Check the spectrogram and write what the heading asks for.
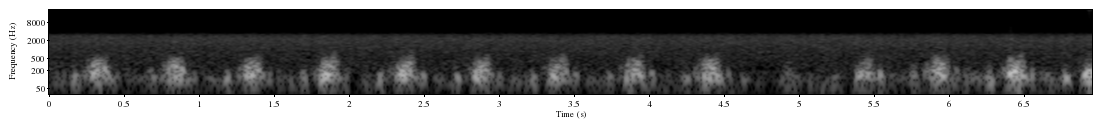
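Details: Ultrasound Doppler recording of a 5–6 week fetus: rapid, regular whooshing pulses of an early fetal heartbeat at about 120 beats a minute.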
